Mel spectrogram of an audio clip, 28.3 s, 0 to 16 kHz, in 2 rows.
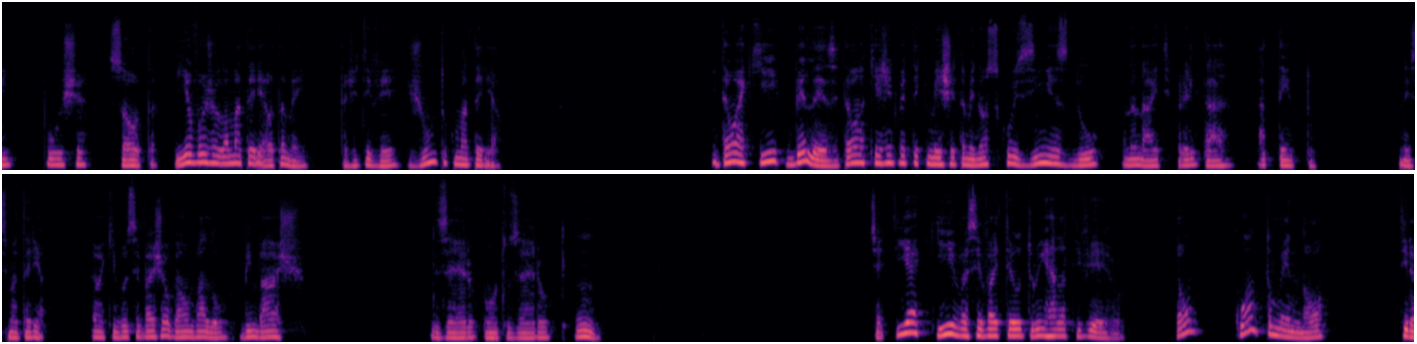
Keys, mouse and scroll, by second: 2.4 click, 17.1 click, 18.6-20.1 typing, 20.5 Return.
